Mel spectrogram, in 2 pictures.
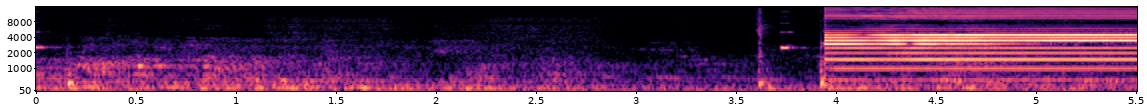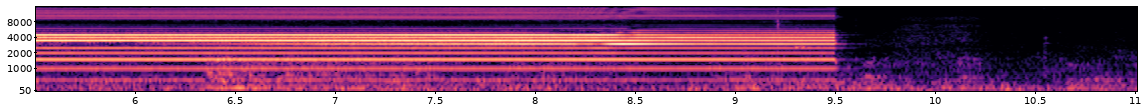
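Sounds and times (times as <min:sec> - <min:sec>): fire alarm buzzer: 0:03.9 - 0:09.6.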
